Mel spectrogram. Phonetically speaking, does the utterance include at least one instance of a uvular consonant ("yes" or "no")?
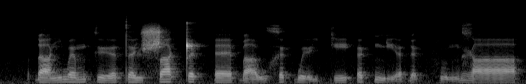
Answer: no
